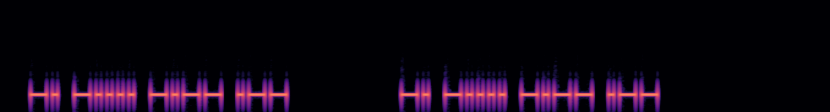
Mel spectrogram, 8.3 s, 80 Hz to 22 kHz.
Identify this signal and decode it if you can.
Morse code, heard as a keyed tone, about 22 wpm, 700 Hz. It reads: N6YW N6YW
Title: USA Call Signs - 4 Characters - Repeated 2x - 22wpm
